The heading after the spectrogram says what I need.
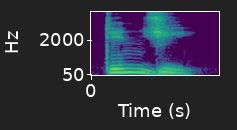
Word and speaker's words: dingy: they're pronounced differently example dingy and stingy these two words have the regular n Sound plus the J like juice together stin G together stingy or din G together dingy this wall is very dingy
